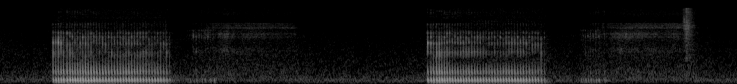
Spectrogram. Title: Coach the Bulldog asleep and snoring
